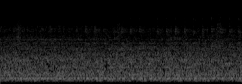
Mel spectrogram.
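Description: Steady low-level hum with a single constant tone over an even hiss: background room noise.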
